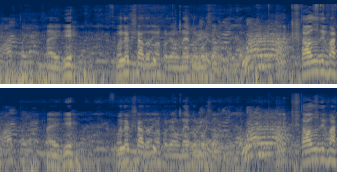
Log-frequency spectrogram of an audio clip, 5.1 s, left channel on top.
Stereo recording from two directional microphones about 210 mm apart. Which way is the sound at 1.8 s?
50° left (ahead or behind).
